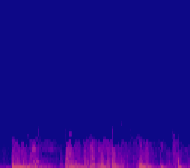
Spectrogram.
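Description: Heavy, repeated thuds as a door is battered and forced, about four loud blows at uneven intervals, each with a splintering, rattling crash, close and loud with no voices.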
